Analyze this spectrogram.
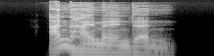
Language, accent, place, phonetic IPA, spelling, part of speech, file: German, Germany, Berlin, [ˈanˌhaɪ̯ml̩ndn̩], anheimelnden, adjective, De-anheimelnden.ogg
- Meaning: inflection of anheimelnd: 1. strong genitive masculine/neuter singular 2. weak/mixed genitive/dative all-gender singular 3. strong/weak/mixed accusative masculine singular 4. strong dative plural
